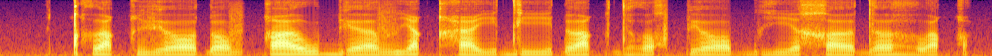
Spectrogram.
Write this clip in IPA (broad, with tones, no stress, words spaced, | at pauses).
ǃʰɤ˦˨q vʲɔː˨ɗɔ˨v qʌː˦w bʲɐː˨vi˦ qʰiː˨diː˦ɗʌː˨˦qdʱo˨χ pʲɔː˦ bʱi˦χʌ˦˨ dʌ˦ɦo˨q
